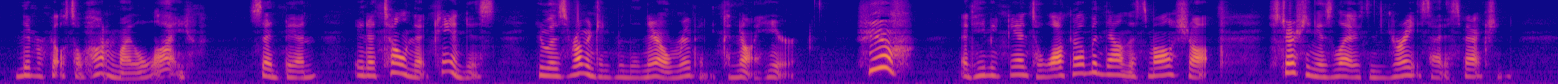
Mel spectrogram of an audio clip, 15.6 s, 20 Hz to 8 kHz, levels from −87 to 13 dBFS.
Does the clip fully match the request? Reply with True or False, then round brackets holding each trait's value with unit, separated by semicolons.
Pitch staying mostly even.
False (4.8 semitones)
